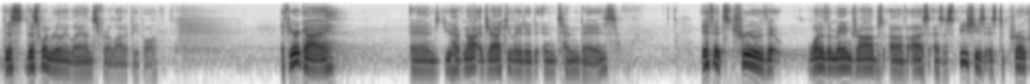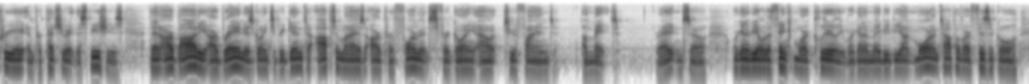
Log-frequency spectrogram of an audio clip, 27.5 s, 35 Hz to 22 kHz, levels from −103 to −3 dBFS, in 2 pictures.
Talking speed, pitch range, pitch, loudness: 185 wpm, 110-130 Hz, 120 Hz, -28 LUFS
